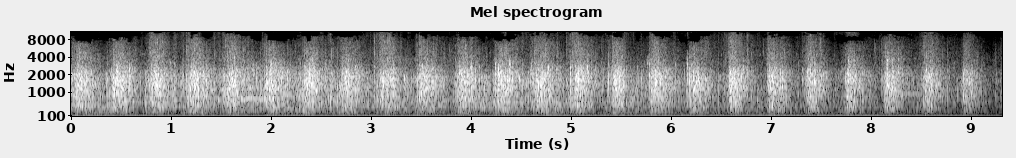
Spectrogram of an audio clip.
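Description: Theatre audience applauding in rhythmic unison, about two claps a second, fading toward the end.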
